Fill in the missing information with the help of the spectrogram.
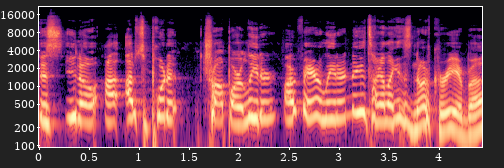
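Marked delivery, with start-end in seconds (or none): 0.0-3.1 acted crying, high, tearful, choking up. Retelling a podcast caller's call, imitating a caller crying.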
